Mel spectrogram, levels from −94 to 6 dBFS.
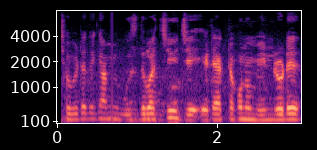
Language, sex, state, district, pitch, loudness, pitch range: Bengali, male, West Bengal, Paschim Medinipur, 150 Hz, -19 LUFS, 145-160 Hz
